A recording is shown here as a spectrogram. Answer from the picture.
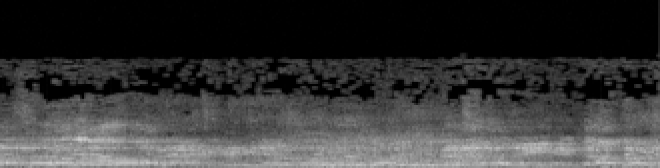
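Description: Only speech: a man's voice declaiming over microphones.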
